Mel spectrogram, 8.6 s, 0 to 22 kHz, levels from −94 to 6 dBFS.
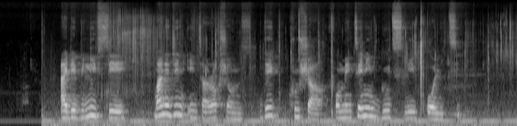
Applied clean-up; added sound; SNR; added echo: none; Chewing, mastication; 10 dB; none.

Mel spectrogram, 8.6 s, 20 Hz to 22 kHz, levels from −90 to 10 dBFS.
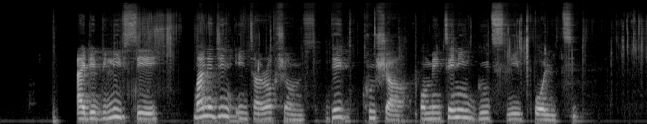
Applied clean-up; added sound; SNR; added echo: neural mask model RNNoise.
